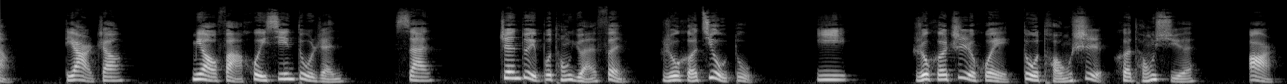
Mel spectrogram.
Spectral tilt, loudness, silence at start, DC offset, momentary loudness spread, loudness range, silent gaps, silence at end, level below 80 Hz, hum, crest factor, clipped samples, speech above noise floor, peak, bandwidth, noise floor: -4.5 dB/octave; -18 LUFS; 0 s; under 0.1%; 13 LU; 2 LU; none; 0.15 s; -58 dBFS; none; 18 dB; under 0.1%; 51 dB; 0 dBFS; 14.5 kHz; -68 dBFS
